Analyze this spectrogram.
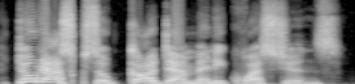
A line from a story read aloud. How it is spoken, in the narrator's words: the chief hollered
